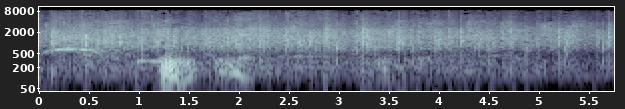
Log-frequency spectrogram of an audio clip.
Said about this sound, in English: Oh, come on, clap your hands to the Lord and praise him.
